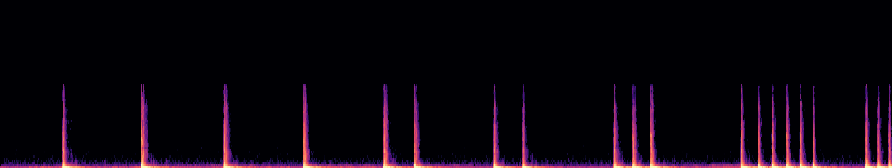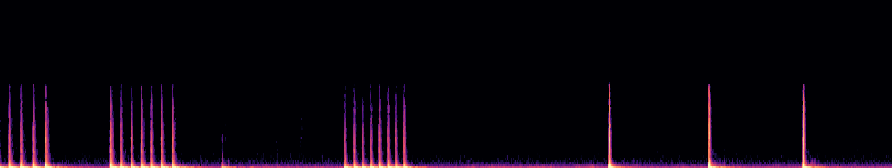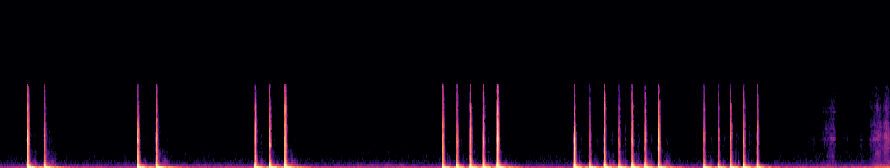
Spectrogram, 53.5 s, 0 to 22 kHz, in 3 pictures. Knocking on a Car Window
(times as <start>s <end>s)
20.0s 21.4s, 24.7s 26.1s, 44.5s 45.8s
